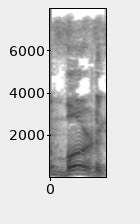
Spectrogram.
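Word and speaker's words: bird: इसको बीड नहीं पढ़ते। बर्ड क्या पढ़ेंगे?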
